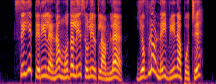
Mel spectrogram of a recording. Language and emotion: Tamil, angry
